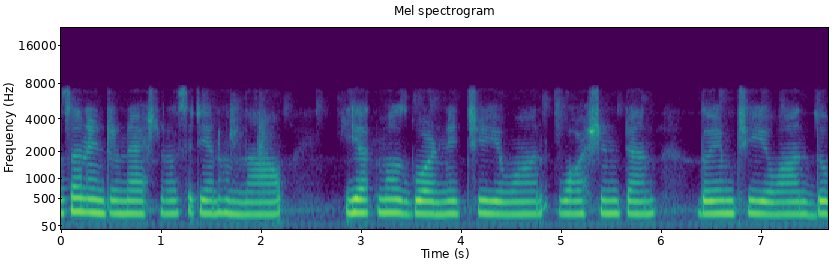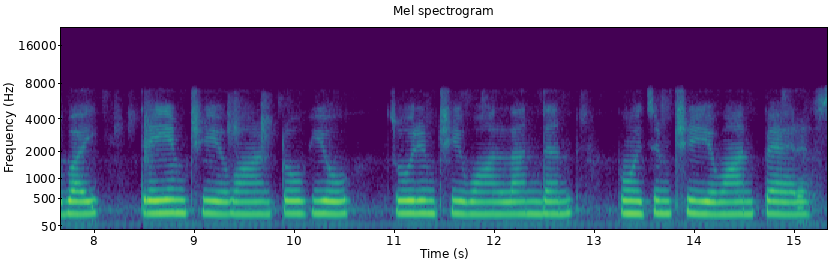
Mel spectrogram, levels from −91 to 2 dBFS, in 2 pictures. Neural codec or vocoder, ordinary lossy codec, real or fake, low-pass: none; Opus, 16 kbps; real; 7.2 kHz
